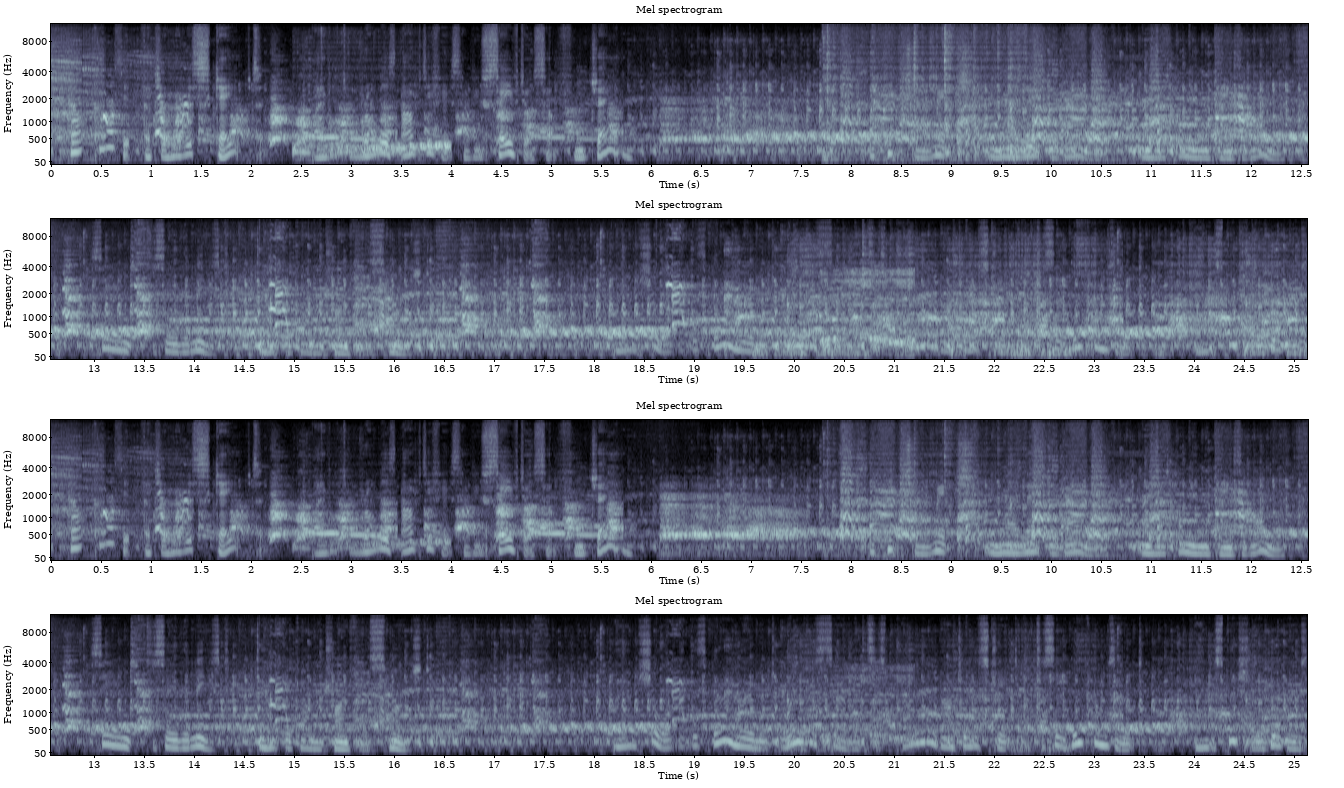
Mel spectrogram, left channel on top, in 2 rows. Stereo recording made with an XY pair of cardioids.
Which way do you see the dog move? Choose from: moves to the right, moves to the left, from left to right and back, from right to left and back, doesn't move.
from left to right and back.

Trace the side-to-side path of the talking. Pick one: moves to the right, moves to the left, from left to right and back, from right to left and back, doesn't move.
moves to the right.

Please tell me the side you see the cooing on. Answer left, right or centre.
left.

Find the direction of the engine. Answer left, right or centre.
left.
